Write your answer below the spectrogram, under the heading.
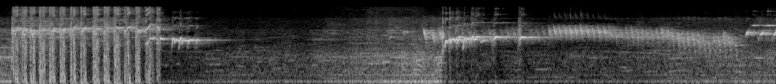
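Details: Greater green leafbird song played as a lure for unschooled young birds: a fast rattling burst first, then a quieter pause, followed by high clear whistles and warbled phrases.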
